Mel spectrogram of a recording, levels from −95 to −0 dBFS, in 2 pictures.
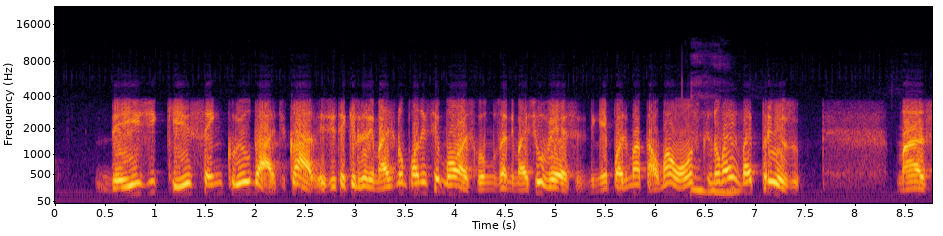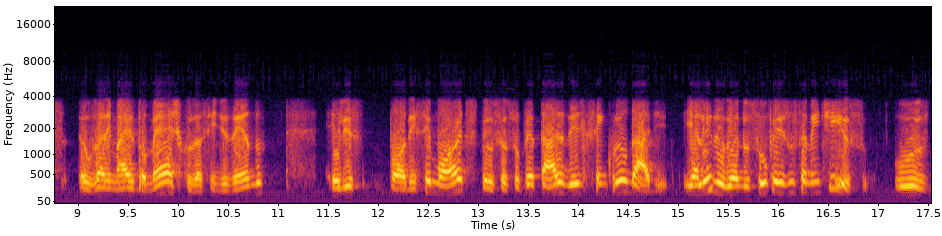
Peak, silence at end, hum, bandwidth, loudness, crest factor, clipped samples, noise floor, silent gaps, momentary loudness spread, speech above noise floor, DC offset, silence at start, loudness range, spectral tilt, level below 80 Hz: -2 dBFS; 0.05 s; 60 Hz at -60 dBFS; 5.4 kHz; -15 LUFS; 12 dB; under 0.1%; -47 dBFS; none; 7 LU; 33 dB; under 0.1%; 0.5 s; 2 LU; -7 dB/octave; -66 dBFS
